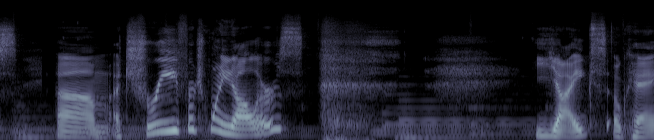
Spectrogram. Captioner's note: chuckles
